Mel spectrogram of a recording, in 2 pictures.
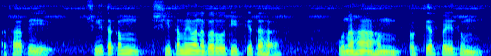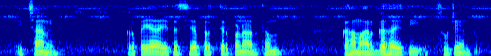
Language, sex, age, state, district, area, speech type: Sanskrit, male, 30-45, Karnataka, Udupi, urban, spontaneous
